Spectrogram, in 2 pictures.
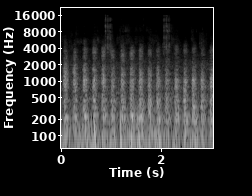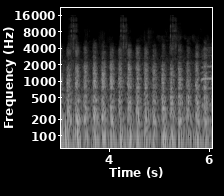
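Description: Steam locomotive working a train, its exhaust chuffing in a rapid, even rhythm.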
